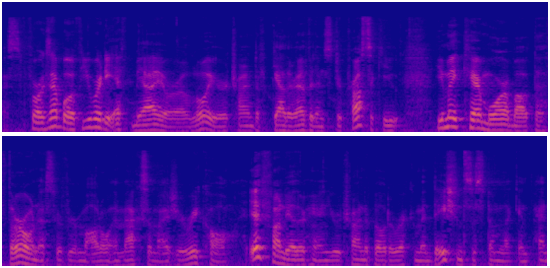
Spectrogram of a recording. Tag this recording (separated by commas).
Speech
